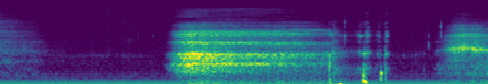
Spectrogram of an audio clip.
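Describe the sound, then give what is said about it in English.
Deep breaths in a guided breathing exercise, in through the nose and out through the mouth: one long, airy breath swells midway, followed by a few soft clicks and the start of another breath over a steady low hum. “Let's take some deep breaths, please. In through the nose and out through the mouth is the way I like to do it anyway.”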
